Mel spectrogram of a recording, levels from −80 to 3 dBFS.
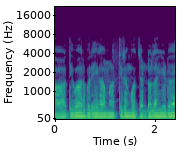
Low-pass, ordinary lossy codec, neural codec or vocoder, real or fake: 7.2 kHz; MP3, 48 kbps; none; real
